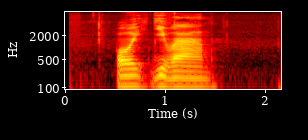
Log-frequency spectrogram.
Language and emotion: Russian, positive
